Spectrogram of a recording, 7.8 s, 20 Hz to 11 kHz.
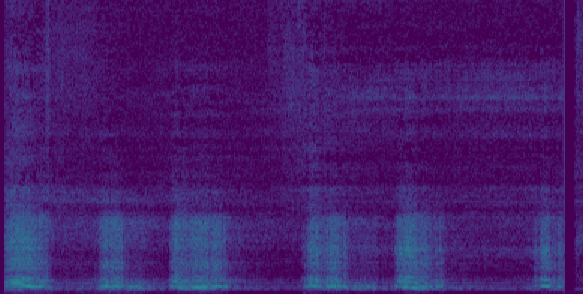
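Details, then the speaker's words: Rhonchi: low-pitched, irregular snoring and rattling breath sounds over six breath phases, caused by abundant bronchial secretions and typically disappearing after a cough. "mos ahora con el ronco esta es consecuencia de la presencia abundante de secreciones bronquiales este es ausculta como un sonido irregular que característicamente desaparece cuando el paciente 12"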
